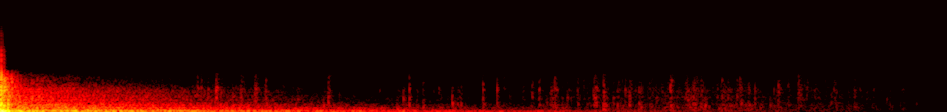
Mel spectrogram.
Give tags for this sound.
bang; bounce; crack; knall; pop; puff; smack; smacker; snapper; whang

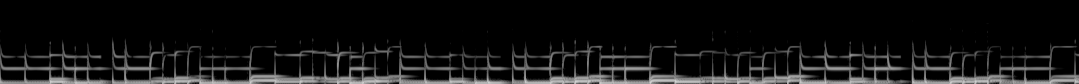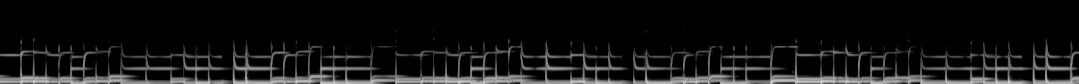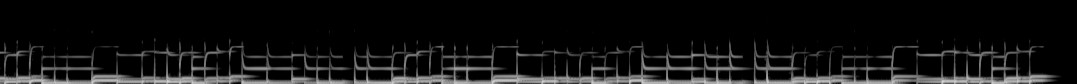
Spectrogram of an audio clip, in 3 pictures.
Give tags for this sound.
electronic; sample; electro; music

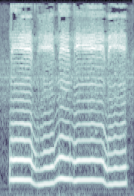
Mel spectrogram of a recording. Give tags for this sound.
bunny; ner-ner; voice

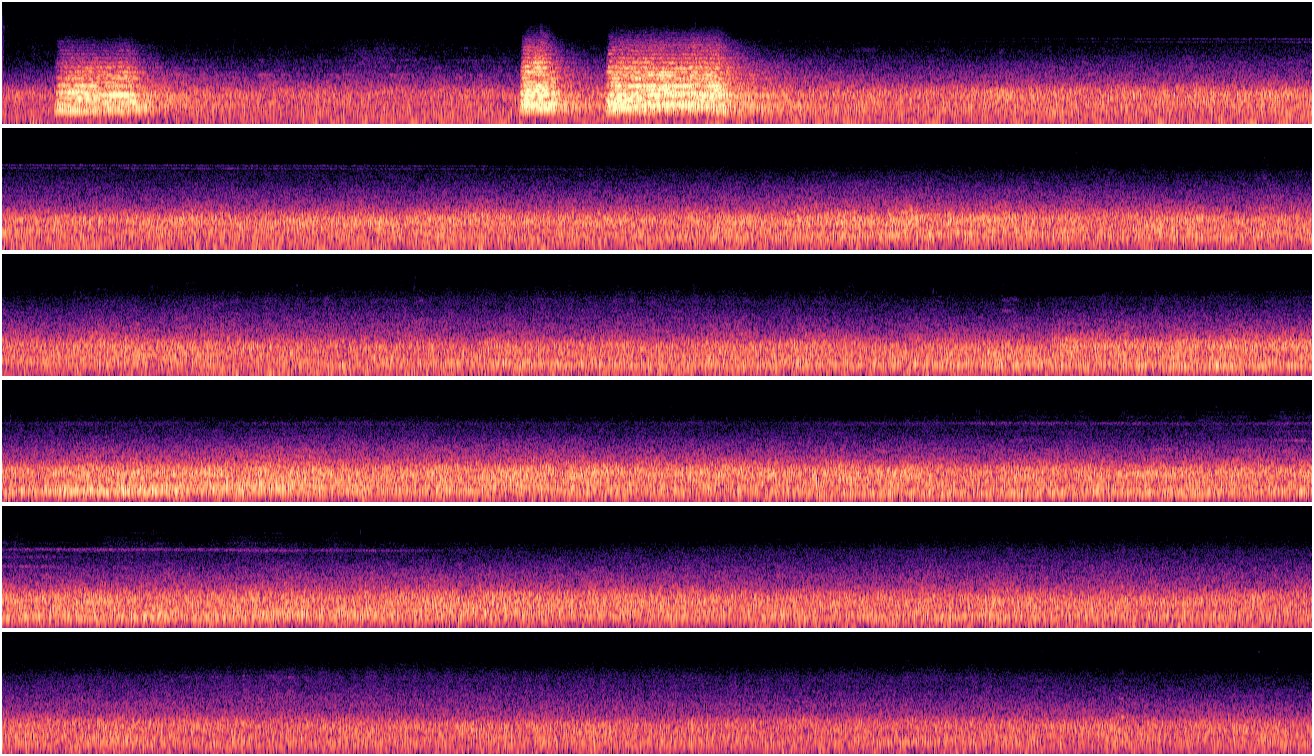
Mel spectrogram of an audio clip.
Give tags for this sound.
Highway; Distant; Train

